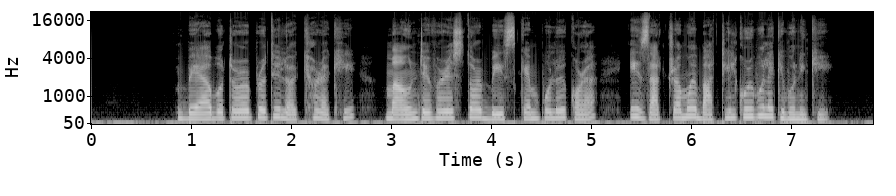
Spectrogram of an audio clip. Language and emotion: Assamese, fearful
